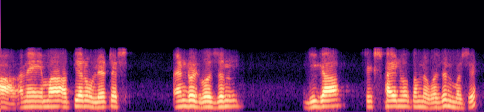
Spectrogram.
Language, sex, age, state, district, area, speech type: Gujarati, male, 30-45, Gujarat, Morbi, urban, conversation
